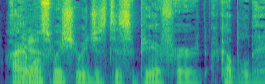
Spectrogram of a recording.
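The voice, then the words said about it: Rough, worn-out voice. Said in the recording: “I'm tired. As you can hear, my voice is pretty shitty still.”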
